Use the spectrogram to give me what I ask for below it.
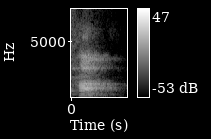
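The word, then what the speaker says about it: הֲ: all right of and it's pronounced ha that's how you pronounce ha character was down for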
